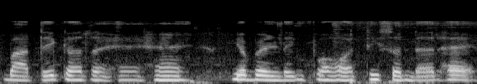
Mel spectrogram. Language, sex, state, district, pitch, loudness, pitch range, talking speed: Hindi, male, Madhya Pradesh, Dhar, 200 Hz, -14 LUFS, 195-210 Hz, 125 wpm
